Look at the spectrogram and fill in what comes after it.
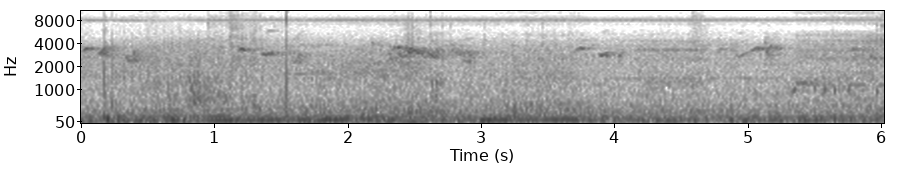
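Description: Birds chirping in short calls every second or so, with a trilling call near the end, over a low steady hum.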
